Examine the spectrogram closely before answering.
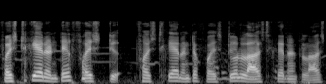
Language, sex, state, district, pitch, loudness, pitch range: Telugu, male, Andhra Pradesh, Annamaya, 145 Hz, -20 LUFS, 125-175 Hz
